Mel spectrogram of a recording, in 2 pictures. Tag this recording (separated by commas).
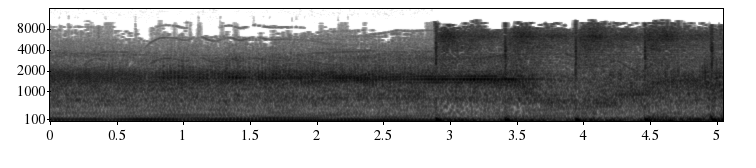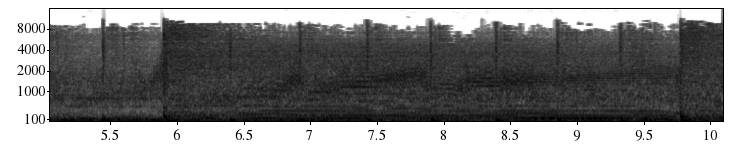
Music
